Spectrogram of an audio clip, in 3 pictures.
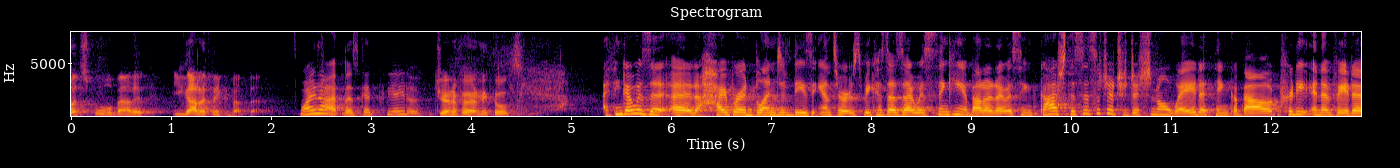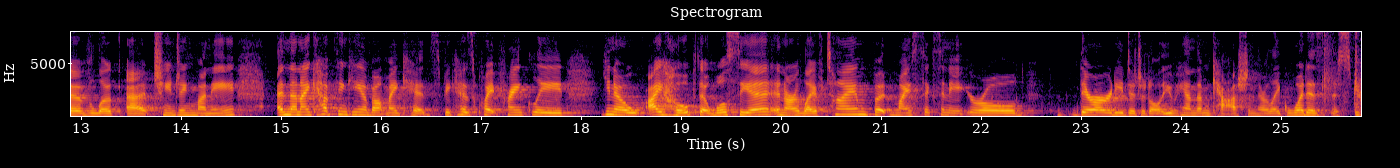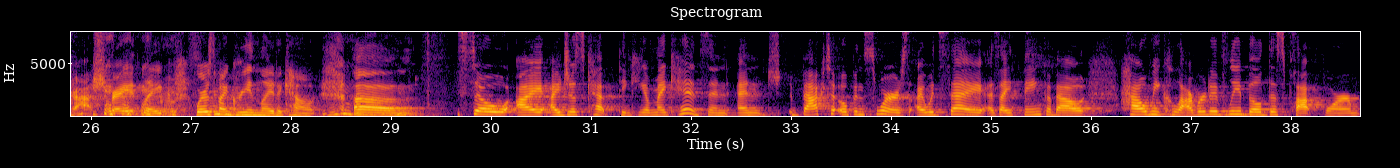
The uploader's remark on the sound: Live onstage panel as part of Empire Startups New York FinTech Week! Originally recorded for Fintech Insider podcast.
